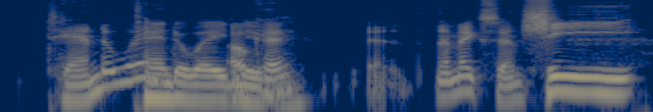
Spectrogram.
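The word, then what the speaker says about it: Thandiwe: Actually, it's from what I understand, is the proper pronunciation these days is Tandaway. Tandaway? Tandaway Newton.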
